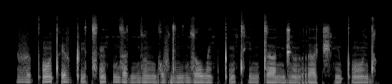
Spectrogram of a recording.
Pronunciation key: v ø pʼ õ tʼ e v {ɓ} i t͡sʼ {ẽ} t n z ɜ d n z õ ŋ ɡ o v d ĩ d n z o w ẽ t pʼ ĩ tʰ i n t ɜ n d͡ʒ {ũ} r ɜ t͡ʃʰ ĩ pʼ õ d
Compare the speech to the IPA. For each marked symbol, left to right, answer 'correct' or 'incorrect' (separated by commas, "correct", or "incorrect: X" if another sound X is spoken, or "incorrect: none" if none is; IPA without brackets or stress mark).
incorrect: pʼ, correct, incorrect: õ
